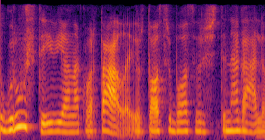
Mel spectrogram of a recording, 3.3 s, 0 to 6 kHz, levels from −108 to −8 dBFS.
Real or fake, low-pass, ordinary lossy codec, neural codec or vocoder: real; 5.4 kHz; MP3, 48 kbps; none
